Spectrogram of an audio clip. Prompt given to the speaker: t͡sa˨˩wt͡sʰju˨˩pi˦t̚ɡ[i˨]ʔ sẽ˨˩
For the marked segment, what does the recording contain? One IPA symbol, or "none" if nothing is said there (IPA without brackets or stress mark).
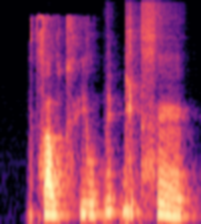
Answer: i˨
